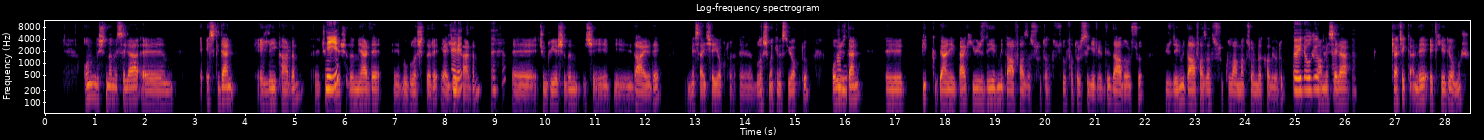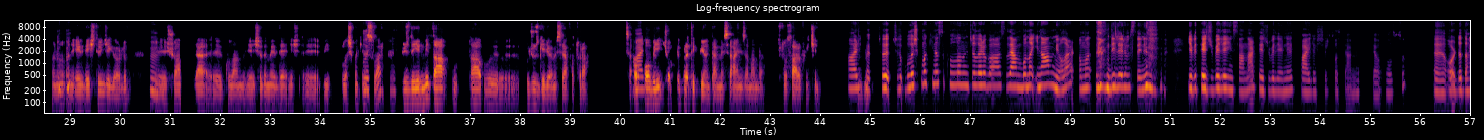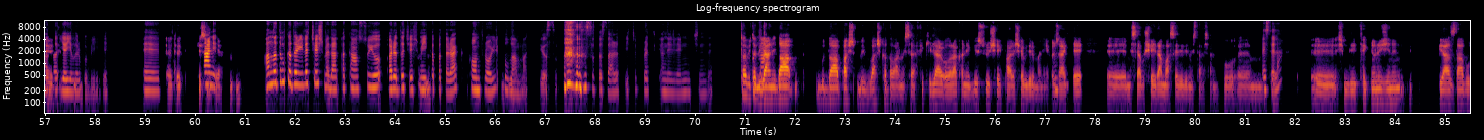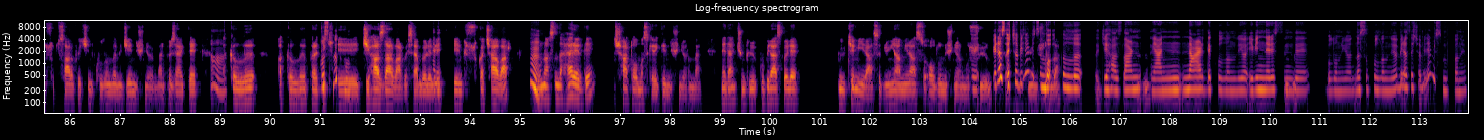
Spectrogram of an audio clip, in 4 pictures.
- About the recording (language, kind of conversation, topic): Turkish, podcast, Su tasarrufu için pratik önerilerin var mı?
- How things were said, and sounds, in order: tapping; chuckle; laughing while speaking: "senin"; chuckle; other background noise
